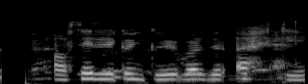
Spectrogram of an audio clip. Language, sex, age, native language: Icelandic, male, 10, Icelandic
